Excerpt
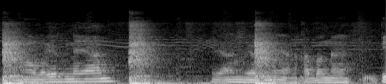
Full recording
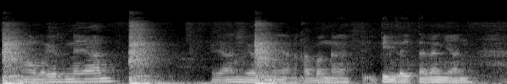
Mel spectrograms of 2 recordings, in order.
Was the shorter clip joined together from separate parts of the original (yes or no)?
no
